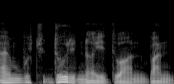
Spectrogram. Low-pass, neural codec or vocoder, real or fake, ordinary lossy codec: 7.2 kHz; none; real; AAC, 64 kbps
